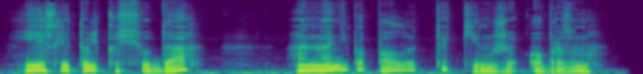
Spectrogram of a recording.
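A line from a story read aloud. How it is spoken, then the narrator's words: Drawling. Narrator (Russian): протянула леди Августа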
